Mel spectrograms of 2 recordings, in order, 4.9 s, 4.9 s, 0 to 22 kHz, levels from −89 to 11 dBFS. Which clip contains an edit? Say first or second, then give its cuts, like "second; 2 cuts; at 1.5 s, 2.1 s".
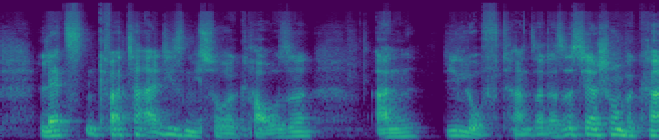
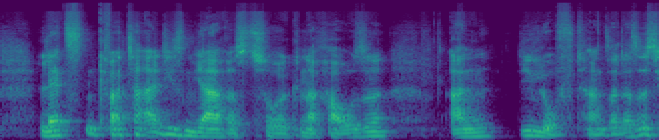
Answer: first; 2 cuts; at 1.5 s, 1.8 s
